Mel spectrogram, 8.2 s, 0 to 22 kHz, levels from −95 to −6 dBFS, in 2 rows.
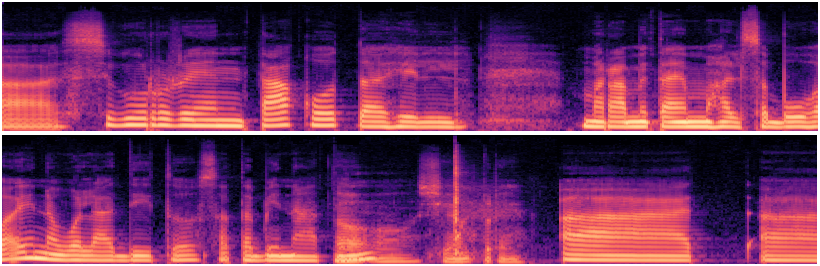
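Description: Nothing in this speech recording comes across as a technical fault; it just runs along without any dropouts, glitches or anything else that sticks out to the ear.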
